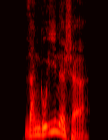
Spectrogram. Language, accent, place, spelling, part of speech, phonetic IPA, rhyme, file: German, Germany, Berlin, sanguinischer, adjective, [zaŋɡuˈiːnɪʃɐ], -iːnɪʃɐ, De-sanguinischer.ogg
- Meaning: 1. comparative degree of sanguinisch 2. inflection of sanguinisch: strong/mixed nominative masculine singular 3. inflection of sanguinisch: strong genitive/dative feminine singular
